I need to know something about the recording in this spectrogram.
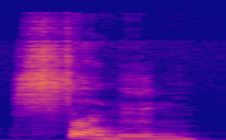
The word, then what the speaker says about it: salmon: bit more information on those and how to pronounce them, take a look at the live lesson from yesterday. Salmon, salmon.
